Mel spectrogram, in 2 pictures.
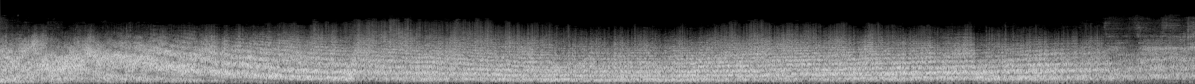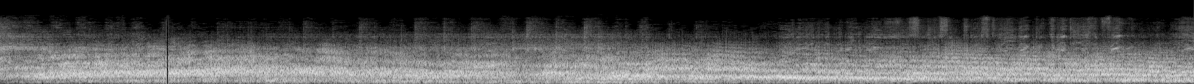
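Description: CF-188 Hornet's twin General Electric F404 turbofans running in afterburner as the jet climbs away. The sound is loud and continuous, with a phasing whoosh that sweeps down and back up in pitch over the first ten seconds. It dips briefly about twelve seconds in and then turns to a deeper, steadier rumble.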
